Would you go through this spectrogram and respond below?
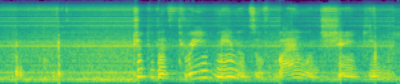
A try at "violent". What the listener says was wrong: You need to pronounce the V with more vibration. And then minutes, not minutes, but minutes. Violent.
